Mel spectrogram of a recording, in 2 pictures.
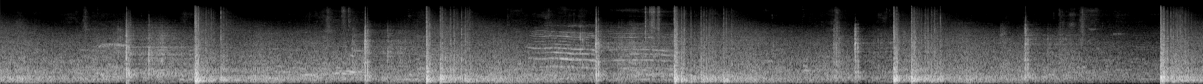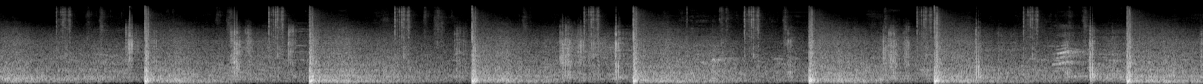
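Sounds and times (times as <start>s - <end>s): dense crackling pops: 11.8s - 24.0s.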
